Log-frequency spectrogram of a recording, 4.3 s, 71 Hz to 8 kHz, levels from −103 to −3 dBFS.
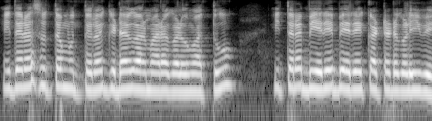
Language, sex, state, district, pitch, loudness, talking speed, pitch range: Kannada, female, Karnataka, Bidar, 245 Hz, -14 LUFS, 140 wpm, 235-265 Hz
